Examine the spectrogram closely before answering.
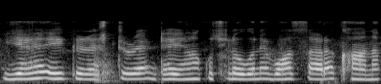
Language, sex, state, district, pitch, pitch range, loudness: Hindi, female, Madhya Pradesh, Katni, 250 Hz, 240-260 Hz, -15 LUFS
